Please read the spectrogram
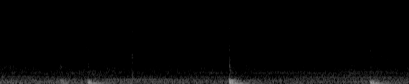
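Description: Faint scratchy rubbing of a hand working a computer pointer on a desk, with three soft knocks about a second and a half apart, over a low steady room hum.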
